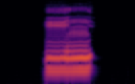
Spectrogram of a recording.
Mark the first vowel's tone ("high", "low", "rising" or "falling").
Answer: high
